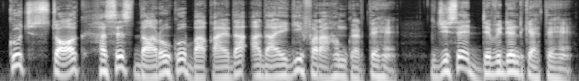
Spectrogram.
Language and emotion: Urdu, neutral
